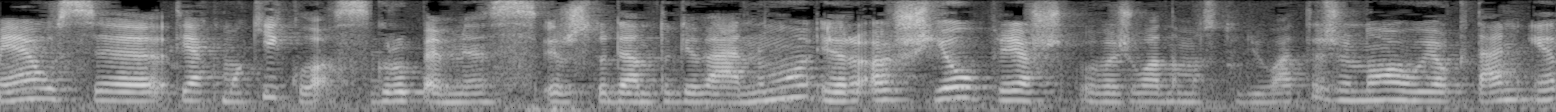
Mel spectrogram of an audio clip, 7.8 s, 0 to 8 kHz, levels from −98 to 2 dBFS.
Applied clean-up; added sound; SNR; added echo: none; none; none; none.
